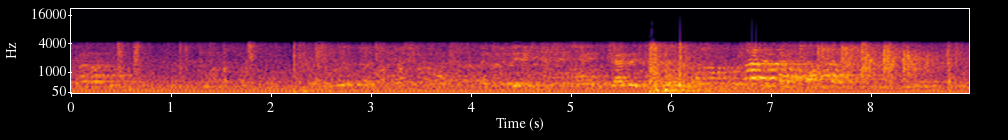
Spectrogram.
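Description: Young men call out and shout to each other across a large echoing hall.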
